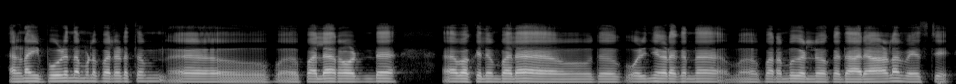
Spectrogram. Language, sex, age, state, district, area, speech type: Malayalam, male, 45-60, Kerala, Thiruvananthapuram, urban, spontaneous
